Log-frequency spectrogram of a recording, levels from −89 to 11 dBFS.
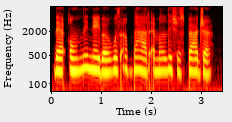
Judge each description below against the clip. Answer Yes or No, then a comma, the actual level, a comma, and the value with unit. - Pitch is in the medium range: No, high, 210 Hz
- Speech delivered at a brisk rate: No, average, 160 wpm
